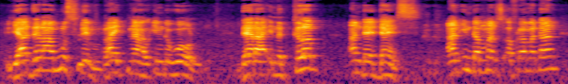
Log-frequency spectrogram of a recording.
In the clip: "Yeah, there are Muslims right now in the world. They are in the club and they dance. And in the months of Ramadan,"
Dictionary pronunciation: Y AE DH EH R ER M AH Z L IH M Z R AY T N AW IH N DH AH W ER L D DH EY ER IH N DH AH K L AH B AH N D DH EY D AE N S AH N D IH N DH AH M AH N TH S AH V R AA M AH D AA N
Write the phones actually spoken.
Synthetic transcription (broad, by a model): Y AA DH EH R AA M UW S L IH M R AY T N AW IH N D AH W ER L D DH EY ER IH N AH K L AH B AH N D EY D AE N S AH N IH N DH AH M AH N T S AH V R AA M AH D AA N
